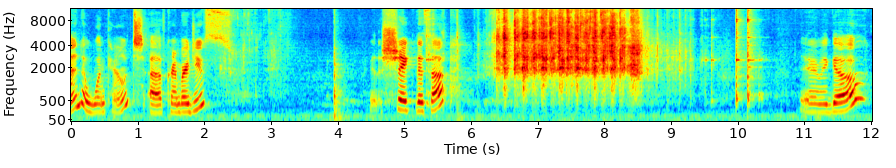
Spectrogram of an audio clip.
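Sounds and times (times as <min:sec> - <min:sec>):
ice rattling in cocktail shaker: 0:06.3 - 0:09.4.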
